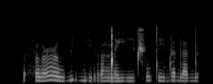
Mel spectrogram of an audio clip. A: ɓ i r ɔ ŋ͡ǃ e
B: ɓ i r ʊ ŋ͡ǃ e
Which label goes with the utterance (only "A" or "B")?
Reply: A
